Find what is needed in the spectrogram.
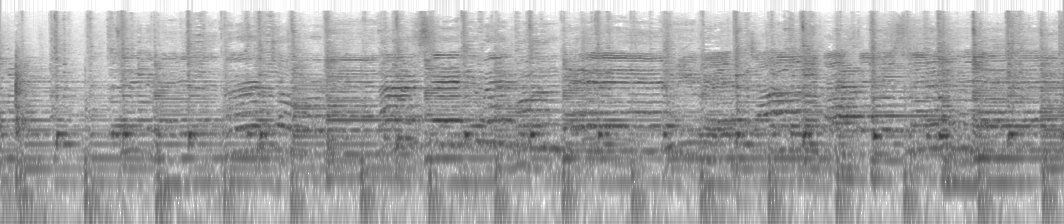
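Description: A small folk-gospel band performing live: acoustic guitars strumming a steady beat, with several voices singing a gospel song over them.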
